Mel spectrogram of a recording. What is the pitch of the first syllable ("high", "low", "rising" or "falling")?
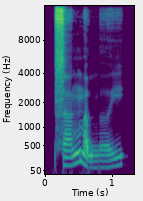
rising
